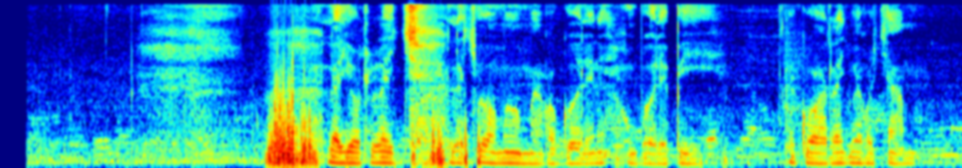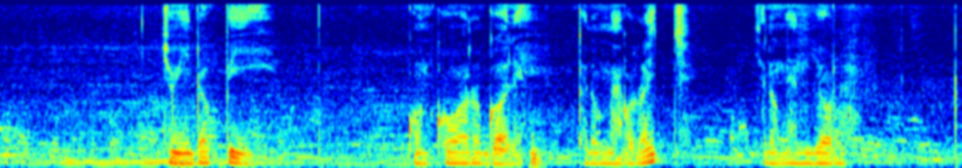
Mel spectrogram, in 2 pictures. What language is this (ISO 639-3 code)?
ach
